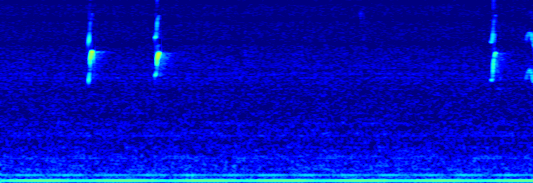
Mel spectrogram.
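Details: Day-old domestic chick talking to a toy: three isolated, sharp, downward-sliding high peeps spaced over several seconds, with a soft low hum throughout.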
